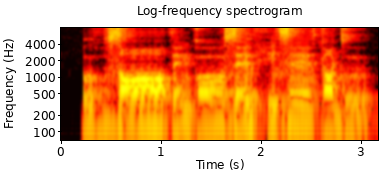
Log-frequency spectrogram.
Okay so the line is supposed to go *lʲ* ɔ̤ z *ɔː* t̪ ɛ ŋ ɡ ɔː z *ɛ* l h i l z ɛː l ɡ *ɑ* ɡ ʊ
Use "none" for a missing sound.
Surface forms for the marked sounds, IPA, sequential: l, ɑː, ɛ, ɑ

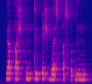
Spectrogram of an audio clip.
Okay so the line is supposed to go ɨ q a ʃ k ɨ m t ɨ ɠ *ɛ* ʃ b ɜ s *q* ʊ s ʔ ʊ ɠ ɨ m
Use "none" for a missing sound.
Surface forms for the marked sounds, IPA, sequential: ɛ, q

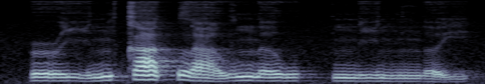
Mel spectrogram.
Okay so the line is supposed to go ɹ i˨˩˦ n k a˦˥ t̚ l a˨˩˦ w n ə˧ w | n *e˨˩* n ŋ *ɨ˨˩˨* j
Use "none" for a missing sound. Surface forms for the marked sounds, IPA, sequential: i˨˩, ə˨˩˨

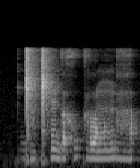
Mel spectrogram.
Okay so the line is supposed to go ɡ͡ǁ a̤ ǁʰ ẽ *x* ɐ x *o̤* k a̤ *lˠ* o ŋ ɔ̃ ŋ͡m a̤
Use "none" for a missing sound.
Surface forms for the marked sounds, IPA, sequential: ɡ, o̤, lˠ

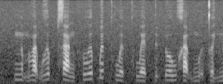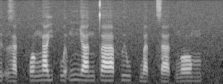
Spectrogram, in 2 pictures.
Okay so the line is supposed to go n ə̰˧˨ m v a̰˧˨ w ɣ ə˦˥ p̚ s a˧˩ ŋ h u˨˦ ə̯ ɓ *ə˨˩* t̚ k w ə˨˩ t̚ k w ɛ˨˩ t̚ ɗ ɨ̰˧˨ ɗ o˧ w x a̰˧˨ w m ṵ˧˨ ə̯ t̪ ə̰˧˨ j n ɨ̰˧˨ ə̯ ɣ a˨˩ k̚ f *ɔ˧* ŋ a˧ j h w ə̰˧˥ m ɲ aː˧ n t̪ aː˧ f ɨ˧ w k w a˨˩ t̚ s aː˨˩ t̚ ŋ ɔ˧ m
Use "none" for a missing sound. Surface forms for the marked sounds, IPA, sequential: ə˦˥, ɔ˧

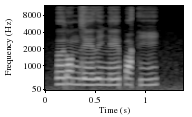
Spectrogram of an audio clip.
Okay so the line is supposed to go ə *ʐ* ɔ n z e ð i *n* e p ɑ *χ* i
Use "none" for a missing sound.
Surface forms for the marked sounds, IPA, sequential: ɾ, n, k

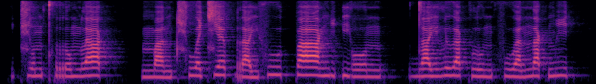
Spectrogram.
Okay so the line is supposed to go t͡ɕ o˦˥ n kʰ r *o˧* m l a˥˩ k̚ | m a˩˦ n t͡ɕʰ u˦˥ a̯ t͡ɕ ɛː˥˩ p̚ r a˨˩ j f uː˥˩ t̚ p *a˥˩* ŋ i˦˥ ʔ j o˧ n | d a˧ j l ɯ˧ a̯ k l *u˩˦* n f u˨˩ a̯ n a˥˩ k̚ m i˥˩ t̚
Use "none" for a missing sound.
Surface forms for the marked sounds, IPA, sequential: o˧, aː˥˩, u˩˦

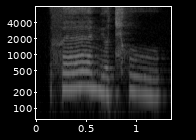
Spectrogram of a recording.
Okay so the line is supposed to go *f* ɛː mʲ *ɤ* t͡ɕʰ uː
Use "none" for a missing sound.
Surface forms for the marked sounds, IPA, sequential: f, ɤ

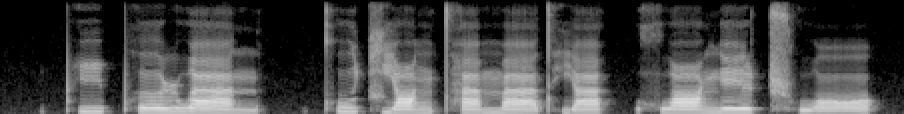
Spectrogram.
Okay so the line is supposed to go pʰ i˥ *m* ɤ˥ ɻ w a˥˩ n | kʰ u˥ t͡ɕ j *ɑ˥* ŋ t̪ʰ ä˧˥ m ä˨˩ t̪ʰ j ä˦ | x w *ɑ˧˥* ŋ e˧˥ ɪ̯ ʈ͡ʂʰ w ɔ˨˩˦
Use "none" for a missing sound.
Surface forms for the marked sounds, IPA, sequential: pʰ, ɑ˧˥, ɑ˧˥

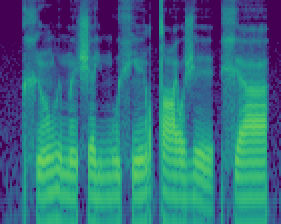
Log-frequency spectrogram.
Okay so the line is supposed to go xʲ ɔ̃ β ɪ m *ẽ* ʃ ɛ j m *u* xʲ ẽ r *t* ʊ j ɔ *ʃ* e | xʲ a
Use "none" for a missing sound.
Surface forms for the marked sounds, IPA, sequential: ɛ̃, u, tˤ, ʒ

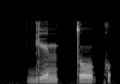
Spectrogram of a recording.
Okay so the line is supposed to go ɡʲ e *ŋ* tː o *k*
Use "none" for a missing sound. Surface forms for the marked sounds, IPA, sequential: n, k

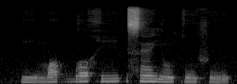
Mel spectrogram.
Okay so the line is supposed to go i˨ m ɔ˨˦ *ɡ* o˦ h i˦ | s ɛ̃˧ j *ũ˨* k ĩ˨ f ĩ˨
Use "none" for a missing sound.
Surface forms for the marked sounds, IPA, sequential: ɡ͡b, ũ˨

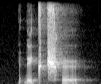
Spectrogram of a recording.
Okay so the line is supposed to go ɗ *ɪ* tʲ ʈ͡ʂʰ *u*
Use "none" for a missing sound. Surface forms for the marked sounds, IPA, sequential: ɪ, ø

